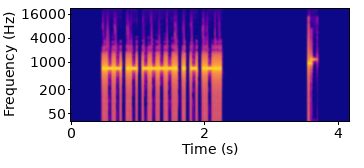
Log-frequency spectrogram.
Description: Morse code, heard as a keyed tone, about 40 wpm, 700 Hz. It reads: WA9ETL
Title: USA Call Signs 40wpm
